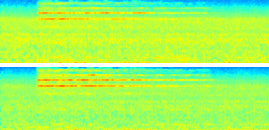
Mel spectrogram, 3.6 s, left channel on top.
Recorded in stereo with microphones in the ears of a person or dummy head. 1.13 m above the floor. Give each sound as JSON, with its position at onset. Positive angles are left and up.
{"t": 0.5, "sound": "a bell", "side_deg": -15, "distance_m": 0.7}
